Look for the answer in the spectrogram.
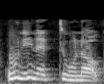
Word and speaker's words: Uninettuno: E in Italia infatti c'è anche un'altra piattaforma che si chiama Uninettuno. Pronuncio bene, spero. – Sì. – Uninettuno,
